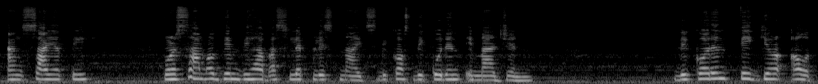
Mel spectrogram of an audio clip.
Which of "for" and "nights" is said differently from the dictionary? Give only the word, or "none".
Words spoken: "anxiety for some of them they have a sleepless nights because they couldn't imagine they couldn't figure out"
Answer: none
